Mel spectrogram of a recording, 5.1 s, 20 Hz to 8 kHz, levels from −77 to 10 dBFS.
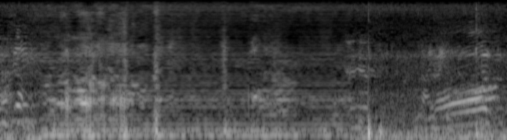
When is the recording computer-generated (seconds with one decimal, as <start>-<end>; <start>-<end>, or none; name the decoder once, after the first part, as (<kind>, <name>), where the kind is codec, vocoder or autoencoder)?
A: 0.4-3.5 (vocoder, HiFi-GAN)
